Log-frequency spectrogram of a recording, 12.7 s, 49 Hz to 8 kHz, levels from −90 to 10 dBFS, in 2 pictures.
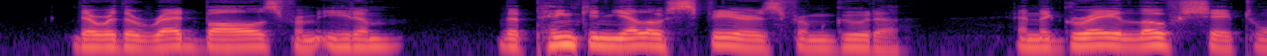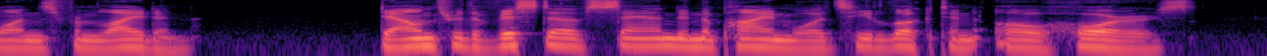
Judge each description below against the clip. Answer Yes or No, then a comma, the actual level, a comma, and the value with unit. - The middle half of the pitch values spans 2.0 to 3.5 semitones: Yes, narrow, 2.5 semitones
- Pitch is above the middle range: No, low, 115 Hz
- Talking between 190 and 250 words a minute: No, average, 175 wpm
